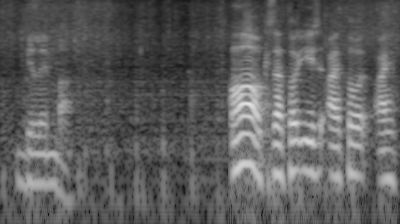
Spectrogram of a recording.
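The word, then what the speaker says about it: Bulimba: name to it sorry how's that how's that pronounced bilimba oh because i thought you i thought i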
